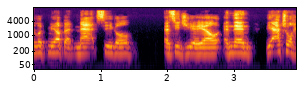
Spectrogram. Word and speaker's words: Segal: So on social, you know, we have our at Segal Law Firm. It's S-E-G-A-L. Sounds like the bird, but it's spelled S-E-G-A-L Law Firm.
